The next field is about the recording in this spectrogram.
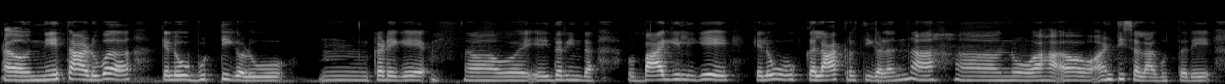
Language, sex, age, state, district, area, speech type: Kannada, female, 30-45, Karnataka, Shimoga, rural, spontaneous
